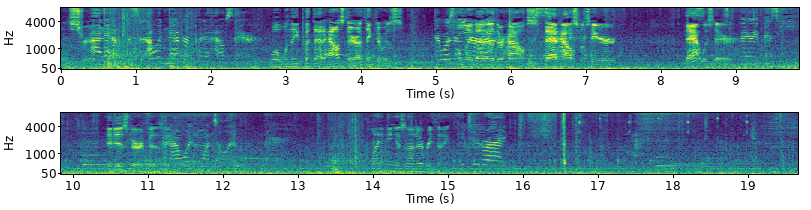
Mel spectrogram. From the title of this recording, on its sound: In the car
